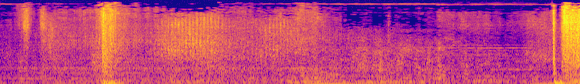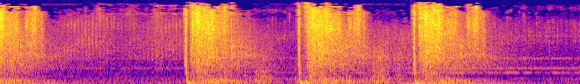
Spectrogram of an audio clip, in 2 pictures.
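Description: A shotgun fires loud, booming blasts with a short echo.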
